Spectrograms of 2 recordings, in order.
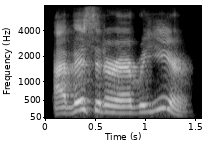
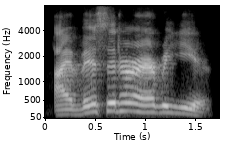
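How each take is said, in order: First: The h in 'her' is dropped and linked. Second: The h in 'her' is dropped and linked.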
